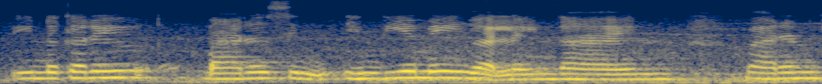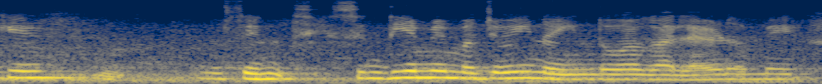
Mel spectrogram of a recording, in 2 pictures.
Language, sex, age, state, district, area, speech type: Sindhi, female, 45-60, Delhi, South Delhi, urban, spontaneous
